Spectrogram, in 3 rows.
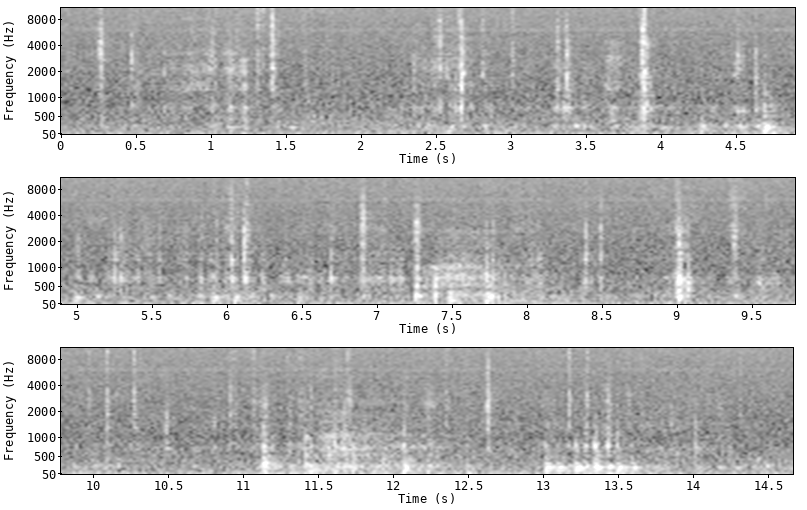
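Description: Irregular small clicks and taps, with faint rustling of paper: 120 roll film's backing paper being threaded onto the take-up spool of an Agfa Billy Clack folding camera and wound on by its knob.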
